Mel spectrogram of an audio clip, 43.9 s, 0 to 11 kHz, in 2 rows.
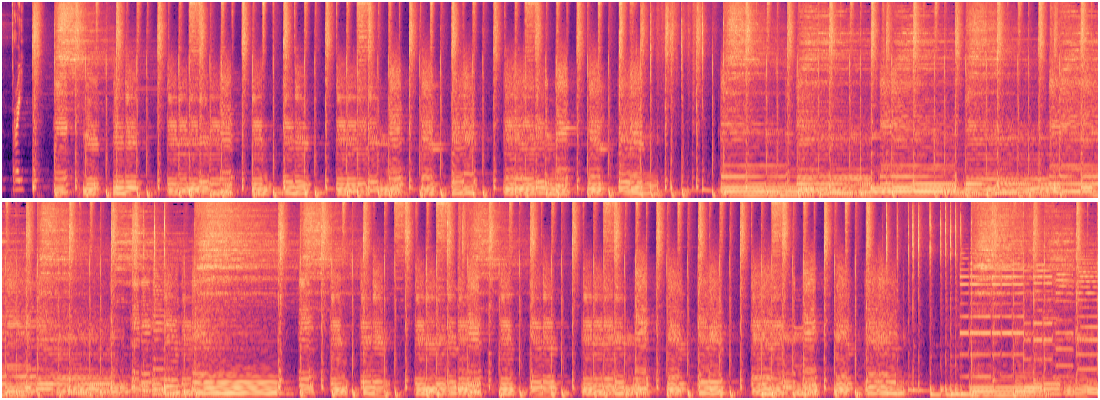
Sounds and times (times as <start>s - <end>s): Electric guitar: 1.0s - 43.8s
Strum: 14.4s - 40.2s, 41.0s - 43.8s.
